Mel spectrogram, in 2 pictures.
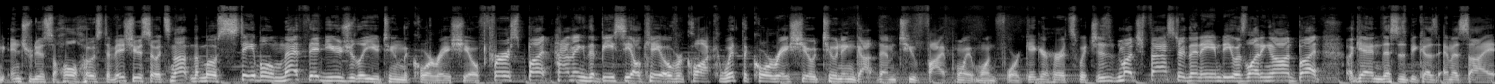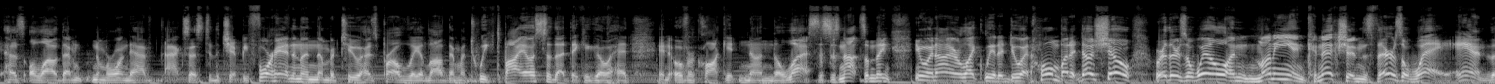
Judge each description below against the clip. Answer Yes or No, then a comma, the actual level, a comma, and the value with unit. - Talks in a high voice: No, low, 135 Hz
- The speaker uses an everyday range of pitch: No, wide, 8.1 semitones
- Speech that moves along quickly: Yes, fast, 225 wpm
